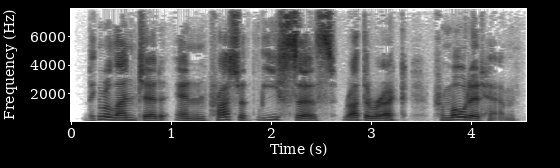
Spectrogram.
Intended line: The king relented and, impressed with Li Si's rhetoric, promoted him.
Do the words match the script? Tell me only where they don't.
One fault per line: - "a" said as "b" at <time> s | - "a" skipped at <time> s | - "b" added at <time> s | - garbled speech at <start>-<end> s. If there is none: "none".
- "king" skipped at 0.2 s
